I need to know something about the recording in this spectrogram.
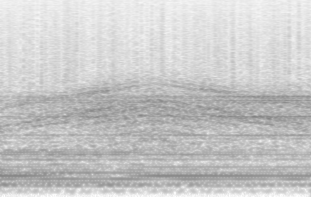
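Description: Dramatic film soundtrack: a rushing sound effect swells about a second in and then slowly fades, over a sustained chord of music.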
